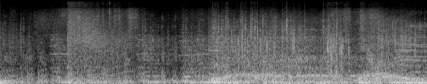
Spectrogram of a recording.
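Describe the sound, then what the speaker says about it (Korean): Bomb explosions in the video game Luigi's Mansion 3, loud booming crashes and thuds layered with excited voices and game sounds. "반사 나도 반사 폭탄 받아라"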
